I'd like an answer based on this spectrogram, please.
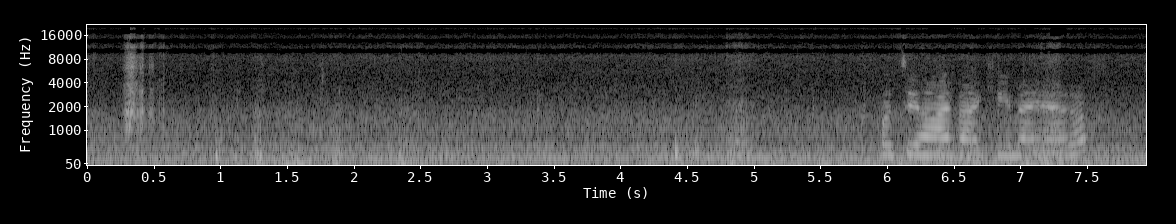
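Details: Honey bees humming around a Hive IQ beehive being opened to add a box, Australia, mid-Autumn 2023; a steady drone runs throughout, with a short spoken phrase from a person near the end and a few clicks.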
